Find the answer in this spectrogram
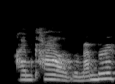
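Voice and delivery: soft, gentle, coaxing, pleading tone. Retelling how a character pleads in an argument: imitating Kyle getting soft. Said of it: "he'd get all soft".

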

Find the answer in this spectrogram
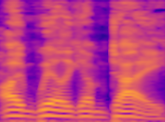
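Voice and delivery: poorly done, lousy British accent. Joking about a TV character's voice: bad British-accent William Day voice. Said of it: "I could do a better British accent than this".

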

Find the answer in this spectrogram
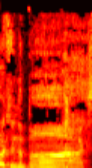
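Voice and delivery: slow, dopey, idiot-like reading. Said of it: "say it like the biggest idiot".

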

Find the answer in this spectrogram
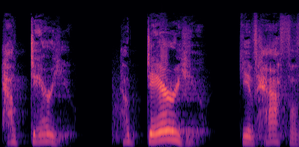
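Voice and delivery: indignant, bitter, resentful outburst. Acting out a man confronting someone over his returned brother, with deep resentment. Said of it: "you can hear the deep resentment in his voice".

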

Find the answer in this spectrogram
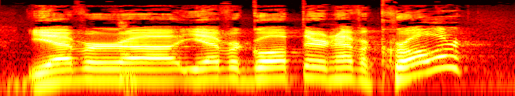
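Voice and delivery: high-pitched mock Canadian accent. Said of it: "in that accent".

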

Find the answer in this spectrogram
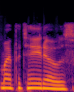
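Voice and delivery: mock sad child's voice. Retelling how she sobbed after a Minecraft mistake, in a little sad voice. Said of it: "In a little sad voice".

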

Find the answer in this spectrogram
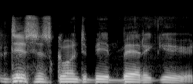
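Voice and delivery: put-on Indian accent. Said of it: "I started with an Indian accent".

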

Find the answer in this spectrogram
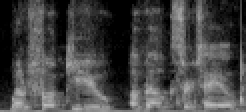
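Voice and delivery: normal talking voice

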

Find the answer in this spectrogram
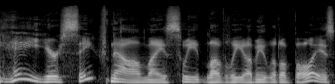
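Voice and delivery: put-on doting voice. Retelling how she talks to the boys she tied up: imitating doting talk. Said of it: "doting on them".

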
